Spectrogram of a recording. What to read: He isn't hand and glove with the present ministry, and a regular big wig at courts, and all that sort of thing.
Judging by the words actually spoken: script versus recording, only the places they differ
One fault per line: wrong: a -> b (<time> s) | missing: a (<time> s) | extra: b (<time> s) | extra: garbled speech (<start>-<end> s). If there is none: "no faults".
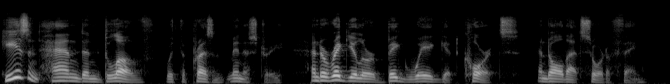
no faults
